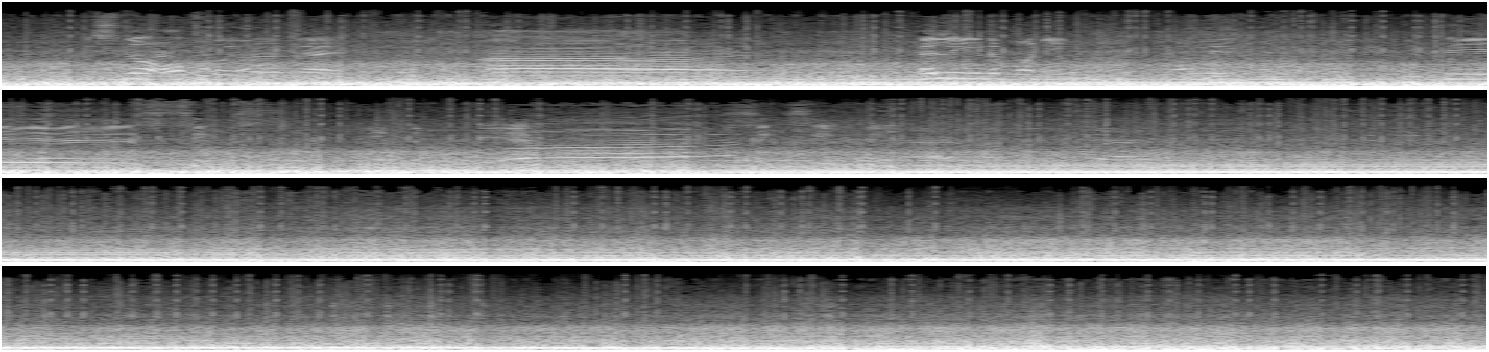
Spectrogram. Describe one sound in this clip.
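A car engine hums low and steady from inside the cabin.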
